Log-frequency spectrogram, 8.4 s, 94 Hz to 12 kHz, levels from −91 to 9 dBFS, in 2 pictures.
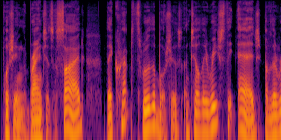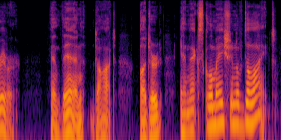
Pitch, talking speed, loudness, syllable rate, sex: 120 Hz, 180 wpm, -20 LUFS, 6.1 syllables/s, male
